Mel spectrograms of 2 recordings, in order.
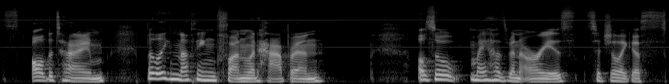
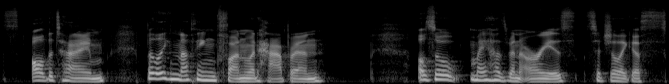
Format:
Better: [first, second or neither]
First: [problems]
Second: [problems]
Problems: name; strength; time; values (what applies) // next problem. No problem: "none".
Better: second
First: high-pitched whine; faint; throughout; 2 kHz, 30 dB below the speech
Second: none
